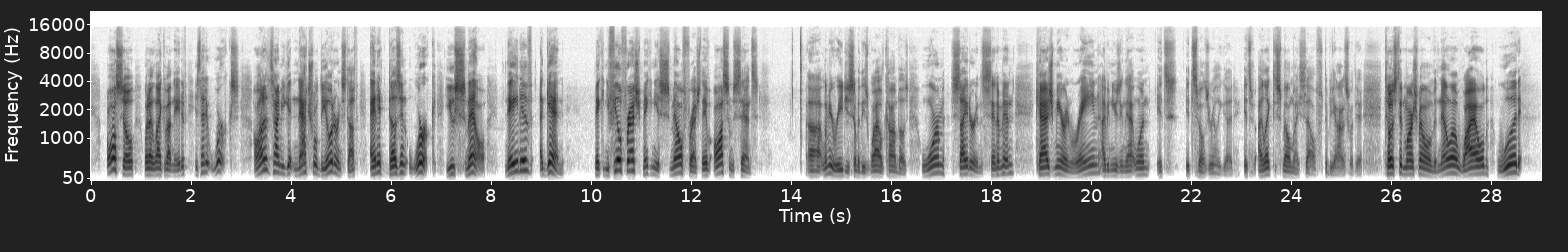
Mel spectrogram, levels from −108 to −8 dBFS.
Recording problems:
thin; somewhat; fading below 300 Hz

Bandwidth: 15 kHz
